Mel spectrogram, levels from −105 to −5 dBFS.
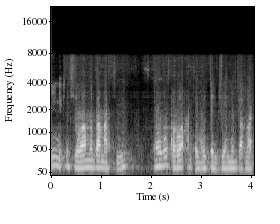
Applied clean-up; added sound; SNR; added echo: neural separator model SepFormer DNS4.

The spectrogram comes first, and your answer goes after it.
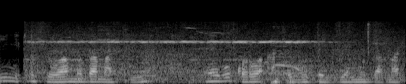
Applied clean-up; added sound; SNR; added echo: none; Alarm; 0 dB; reverberation time 1.0 s.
